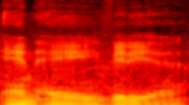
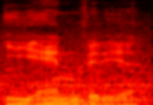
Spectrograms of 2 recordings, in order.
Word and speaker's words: NVIDIA: Instead of like NA-VIDIA, I say EN-VIDIA. Like English. NVIDIA. I don't know. That's how I say it.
